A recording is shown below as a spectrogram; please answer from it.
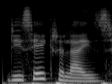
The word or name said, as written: desacralize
